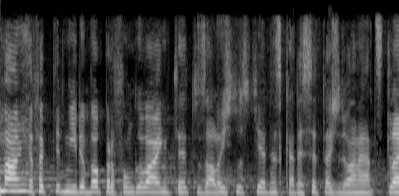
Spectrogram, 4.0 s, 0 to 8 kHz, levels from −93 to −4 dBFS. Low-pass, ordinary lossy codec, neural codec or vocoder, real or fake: 7.2 kHz; AAC, 48 kbps; codec, 16 kHz, 4 kbps, X-Codec, HuBERT features, trained on balanced general audio; fake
